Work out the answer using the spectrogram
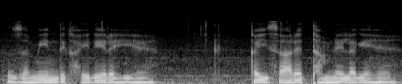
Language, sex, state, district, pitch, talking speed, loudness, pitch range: Hindi, male, Uttar Pradesh, Lalitpur, 95 Hz, 150 wpm, -14 LUFS, 95-100 Hz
